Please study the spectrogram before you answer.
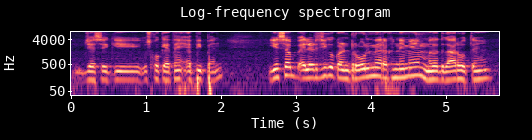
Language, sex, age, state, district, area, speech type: Urdu, male, 18-30, Uttar Pradesh, Rampur, urban, spontaneous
